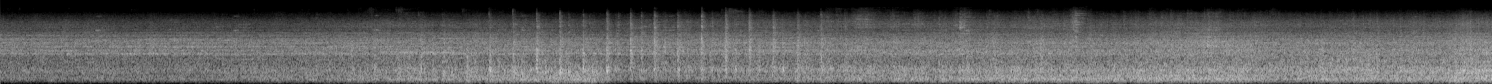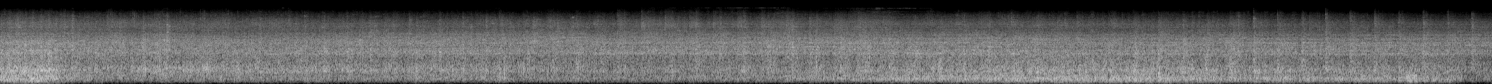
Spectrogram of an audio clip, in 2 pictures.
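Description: Freight train cars rolling past, their steel wheels clacking over rail joints in a steady rumble. The clacks are sharpest about four to six seconds in.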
